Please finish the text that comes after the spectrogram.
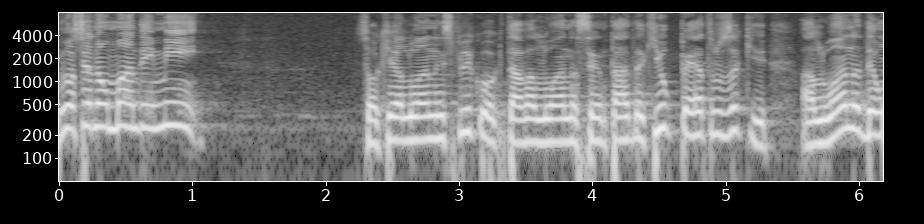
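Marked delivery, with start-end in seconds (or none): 0.0-1.1 mock yell. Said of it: "a filha grita assim".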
